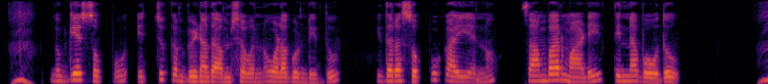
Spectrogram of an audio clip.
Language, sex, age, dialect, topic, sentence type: Kannada, female, 41-45, Mysore Kannada, agriculture, statement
